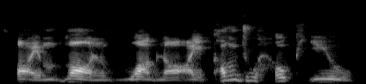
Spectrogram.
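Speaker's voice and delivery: low-pitched, robotic, machine-like voice. Speaker describes a wrestler placed in a title match; Von Wagner robot voice. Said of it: "He sounds like a goddamn robot".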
